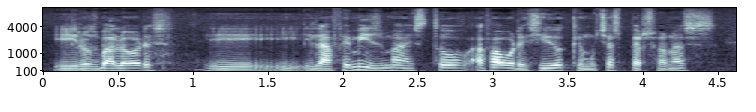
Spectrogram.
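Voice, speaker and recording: A Colombian man in his thirties with an Antioquia accent speaks in a mellow, relaxed voice at middle pitch. He is a priest answering reflectively, pausing to search for his words.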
